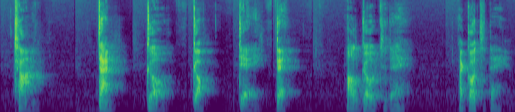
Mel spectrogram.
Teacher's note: When speaking with the Singapore accent, you get reduced diphthongs.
